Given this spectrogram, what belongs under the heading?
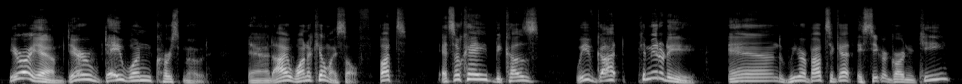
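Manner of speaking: high, animated YouTuber voice; punchy hype for retention; YouTube shorts voice. Shown as a demonstration. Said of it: "when I'm talking like this".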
